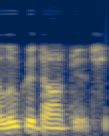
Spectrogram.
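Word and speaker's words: Luka Dončić: But can you tell me how to pronounce his name so that I have it correct? Is it Doncic? – Yeah, Luka Doncic.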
